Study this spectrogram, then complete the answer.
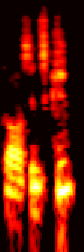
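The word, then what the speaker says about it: Korzybski: La carte n'est pas le territoire hein, c'est une citation d'Alfred Korosski. Voilà pour le prononcer correctement.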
